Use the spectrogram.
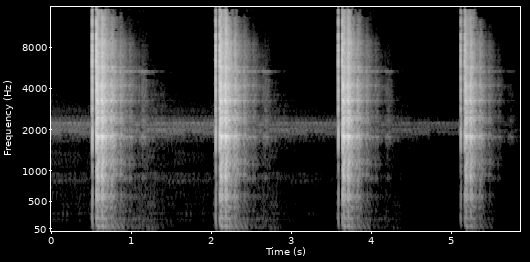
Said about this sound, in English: They say if you go to that old Big Bend tunnel today and you listen real close, you can still hear the echoes of John Henry's great pounding hammer, fighting day in and day out against the cold stone heart of the mountain.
